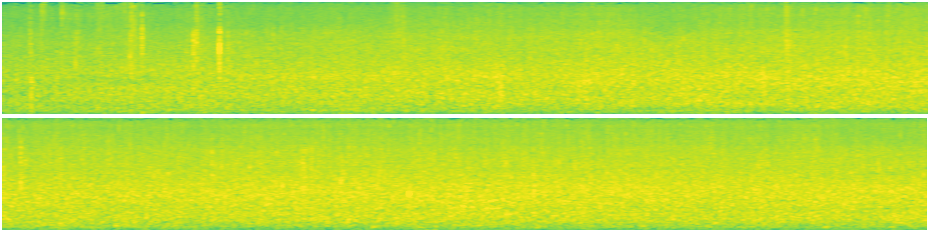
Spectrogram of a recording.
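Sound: river stream flowing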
